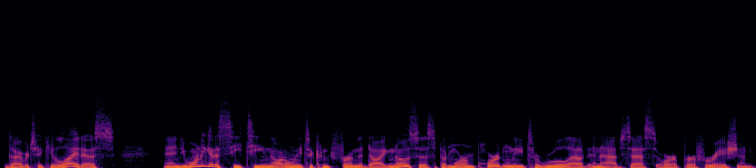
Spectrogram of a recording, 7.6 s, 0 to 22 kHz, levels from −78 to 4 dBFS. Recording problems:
muffled; very; fading above 2.5 kHz

